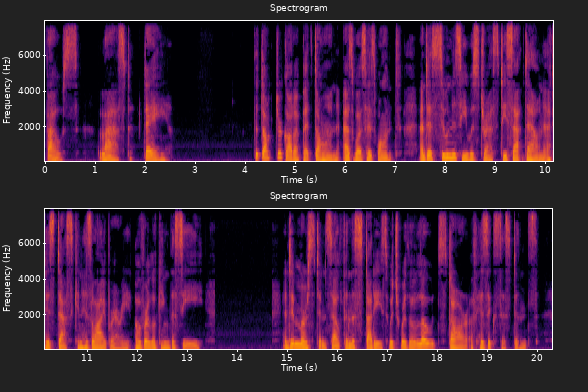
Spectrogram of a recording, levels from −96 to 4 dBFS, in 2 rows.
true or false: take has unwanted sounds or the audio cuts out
false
